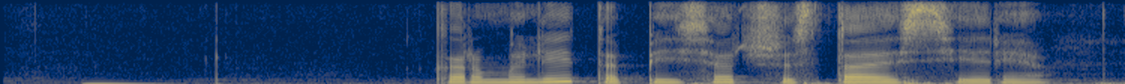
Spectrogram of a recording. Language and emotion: Russian, neutral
